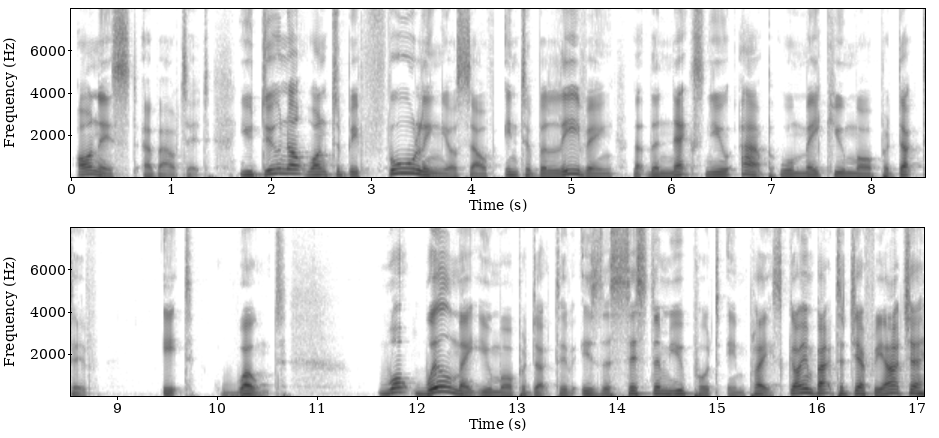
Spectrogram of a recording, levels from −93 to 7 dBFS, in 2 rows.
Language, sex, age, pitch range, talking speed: English, male, 50-69, 115-155 Hz, 150 wpm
